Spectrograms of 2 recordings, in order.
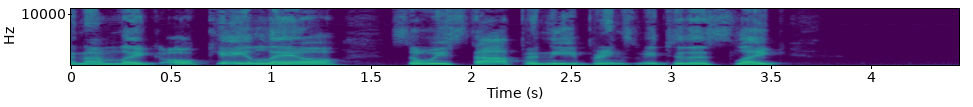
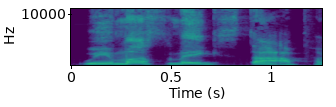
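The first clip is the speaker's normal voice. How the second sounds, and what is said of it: Put-on Italian accent. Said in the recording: “that's my Italian accent right there.”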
